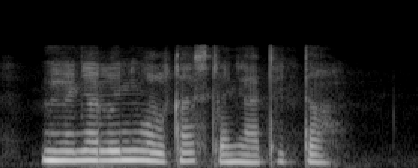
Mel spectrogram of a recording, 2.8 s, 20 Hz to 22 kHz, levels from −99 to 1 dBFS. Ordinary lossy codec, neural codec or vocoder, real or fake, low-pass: none; codec, 32 kHz, 1.9 kbps, SNAC; fake; 7.2 kHz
